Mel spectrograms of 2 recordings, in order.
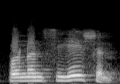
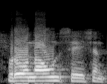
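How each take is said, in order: First: The second syllable sounds like 'nun'. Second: The second syllable sounds like 'noun'. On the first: The speaker calls it right. "இதுக்கு ப்ரொனவுன்சேஷன் என்று உச்சரிக்க கூடாது" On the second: The speaker calls it wrong. "ஜெனரலா நம்ம"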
